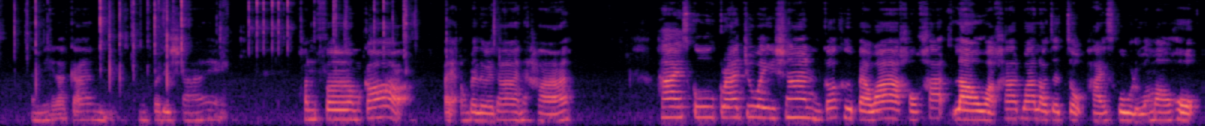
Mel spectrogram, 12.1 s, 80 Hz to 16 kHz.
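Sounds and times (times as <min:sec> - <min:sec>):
computer keyboard typing: 0:00.0 - 0:04.2.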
